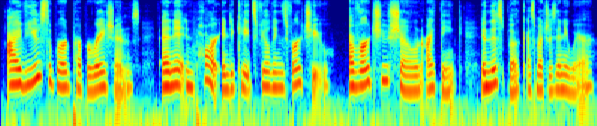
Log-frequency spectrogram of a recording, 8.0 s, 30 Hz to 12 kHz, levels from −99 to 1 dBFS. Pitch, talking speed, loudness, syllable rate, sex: 195 Hz, 190 wpm, -19 LUFS, 5.3 syllables/s, female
